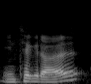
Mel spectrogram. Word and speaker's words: 인테그랄: 읽을 때는 인테그랄이라고 읽고요. 인테그랄 fx dx 이렇게 읽으시면 되고요.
